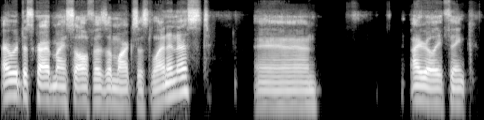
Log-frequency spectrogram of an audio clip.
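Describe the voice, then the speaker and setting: Low smooth-voiced American man, hesitant. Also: moderate pace, no room sound. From United States. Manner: hesitant, many fillers and restarts. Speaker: guest, laundromat owner. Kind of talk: casual interview answers.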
